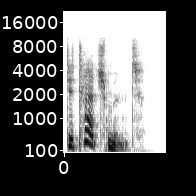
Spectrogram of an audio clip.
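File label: "detachment", British English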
